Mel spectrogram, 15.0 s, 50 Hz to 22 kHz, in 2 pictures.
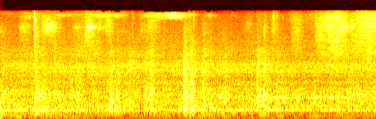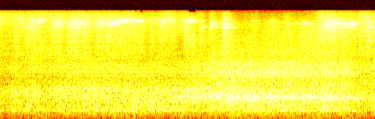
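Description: Running noise heard inside an Odakyu 4000 series electric train car: wheels clicking over rail joints, then a high thin wheel squeal on a curve from about halfway through. Near the end the noise swells as another train passes close alongside.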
